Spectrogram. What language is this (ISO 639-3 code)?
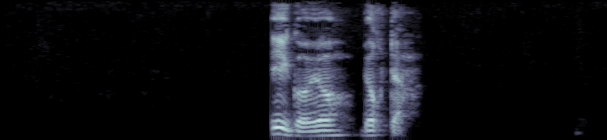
bbj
